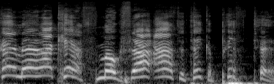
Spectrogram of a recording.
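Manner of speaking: very high cartoon-rabbit voice. Joking about a drug test, doing a Mike Tyson impression. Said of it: "my best Mike Tyson impression that sounds more like Roger Rabbit".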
